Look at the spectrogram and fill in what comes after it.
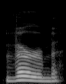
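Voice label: "verb", 英単語 発音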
